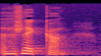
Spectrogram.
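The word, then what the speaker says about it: Řeka: Der Buchstabe R mit Häkchen ist dafür einmalig und für die deutschsprachige Zunge schwierig. Ausgesprochen wird es als R, zum Beispiel Reka, auf Deutsch Fluss, oder Tri, drei auf Deutsch.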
